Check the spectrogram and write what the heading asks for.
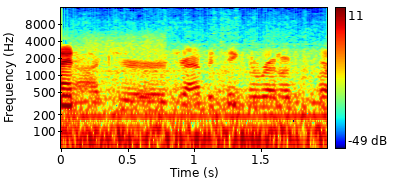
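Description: Cabin sound of the BETA CX300 all-electric aircraft on its takeoff roll at takeoff power: a steady low rumble with one steady hum tone, without the roar of a piston engine.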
